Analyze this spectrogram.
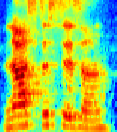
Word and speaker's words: gnosticism: a GN what well the g is silent gnosticism is that human beings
